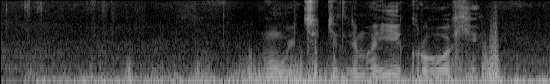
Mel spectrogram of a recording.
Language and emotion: Russian, neutral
